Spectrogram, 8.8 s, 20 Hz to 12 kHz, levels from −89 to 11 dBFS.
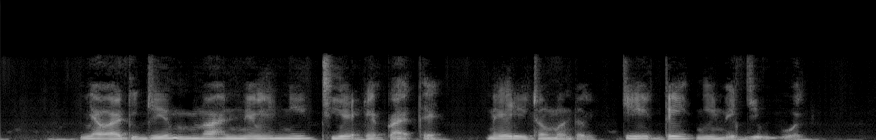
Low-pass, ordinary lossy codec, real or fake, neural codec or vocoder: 7.2 kHz; AAC, 64 kbps; fake; codec, 16 kHz, 1 kbps, FreqCodec, larger model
